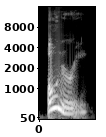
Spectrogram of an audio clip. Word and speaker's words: ornery: Ornery means contankerous worldwide. In the southern US, they drop the first R from the pronunciation and sometimes the spelling, making ownory.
